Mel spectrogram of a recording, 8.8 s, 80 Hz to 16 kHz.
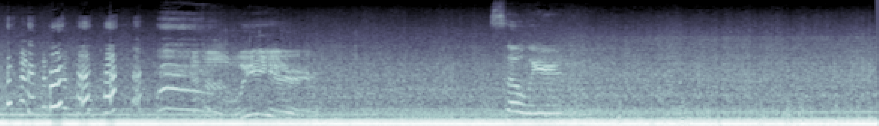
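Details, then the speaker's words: BMW E46 M3 convertible, revived after sitting over two years, while driving: deep, loud, steady exhaust drone with heavy low rumble; loud exhaust. "i wonder how loud it is on camera because it's super loud yeah right now it reminds me of my first ever s54 swap i did in my car i didn't have a muffler on it and that's exactly how it sounded"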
